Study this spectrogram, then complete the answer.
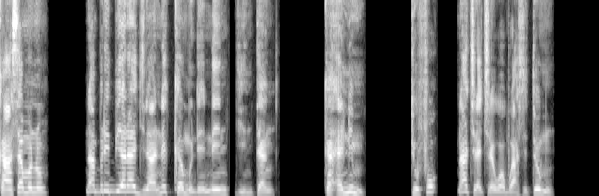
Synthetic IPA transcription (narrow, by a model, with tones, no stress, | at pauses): kʰãː˨sɛ˦mʊ̃˦nʊ̃˦ | nã˦bɪ˦ɾi˦bi˦a˦ɾa˦d͡ʑi˨nã˨nɪ̃˦kʰã˦mũ˨dɪ̃˨nɪ̃˦n˦jḭ˨n̩˨tʰɛ̃˦ŋ | kʰã˨æ˨nĩ˦m | tu˨fʊ˦ | nã˦t͡ɕʰɪ˨ɾɛ˨t͡ɕʰɪ˨ɾɛ˨wɔ˨bʊ˨a̰˨s̬ɪ˨tɔ˦mṵ̃˨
